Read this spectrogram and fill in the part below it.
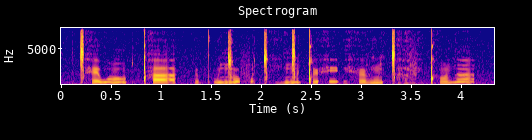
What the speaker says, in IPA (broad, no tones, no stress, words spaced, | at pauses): ǀʰɛwɔ̃ | ǃʰa | ʔøkʷʼiŋ͡ǀo foǀʰi̤ŋ͡ǀəǃø he ʔe̤hœvũ ǀa̤ve̤ ǃʰɔ̃dã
